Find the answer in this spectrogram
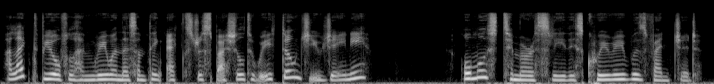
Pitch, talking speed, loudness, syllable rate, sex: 230 Hz, 185 wpm, -18 LUFS, 6.2 syllables/s, female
